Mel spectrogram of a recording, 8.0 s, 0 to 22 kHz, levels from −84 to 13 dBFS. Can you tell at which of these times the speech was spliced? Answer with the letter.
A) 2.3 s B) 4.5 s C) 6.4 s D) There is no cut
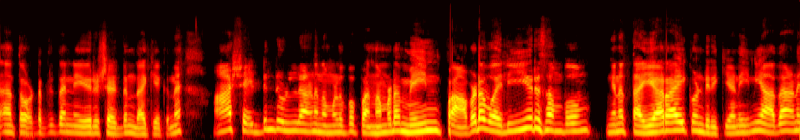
B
